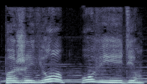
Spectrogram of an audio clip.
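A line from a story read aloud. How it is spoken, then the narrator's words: Grumbling bear cub. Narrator (Russian): проворчал медвежонок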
